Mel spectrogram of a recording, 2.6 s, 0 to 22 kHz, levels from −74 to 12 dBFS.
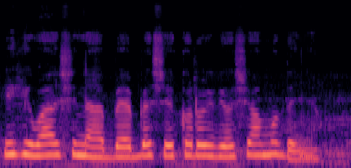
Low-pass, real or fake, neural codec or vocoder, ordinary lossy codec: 19.8 kHz; real; none; none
